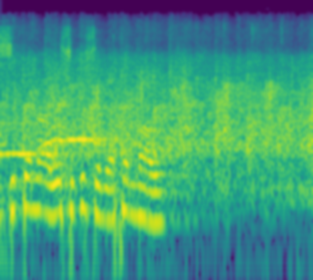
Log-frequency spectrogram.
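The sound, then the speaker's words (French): A church audience applauding and cheering for Jesus: a voice carries over the start, then a broad wash of clapping and crowd noise holds at a steady level. “Ah, oh, Acclamez Jésus, votre Dieu”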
